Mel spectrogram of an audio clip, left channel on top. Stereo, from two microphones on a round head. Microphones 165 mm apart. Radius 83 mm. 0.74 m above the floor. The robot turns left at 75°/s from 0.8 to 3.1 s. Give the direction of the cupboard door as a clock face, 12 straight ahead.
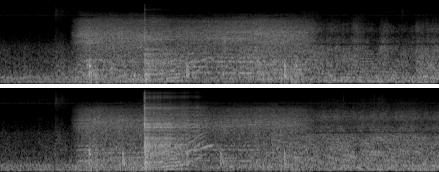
1 o'clock.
